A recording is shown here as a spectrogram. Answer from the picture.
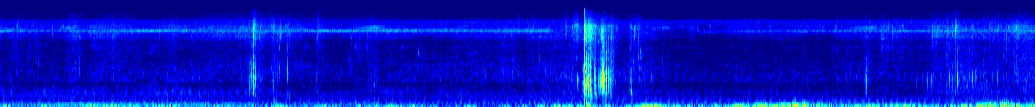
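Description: Slow, careful footsteps through grass and brush, with leaves and twigs rustling and crackling against a leafy ghillie suit. There is a louder crunch about six seconds in, and a low rumble runs underneath.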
